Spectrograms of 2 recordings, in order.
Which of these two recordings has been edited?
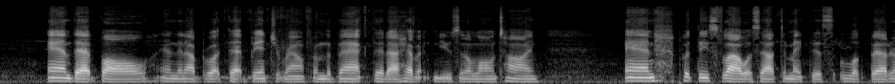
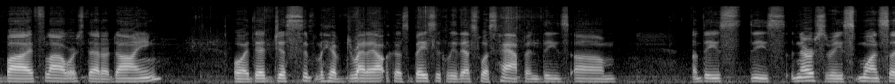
second; 1 cut; at 3.6 s

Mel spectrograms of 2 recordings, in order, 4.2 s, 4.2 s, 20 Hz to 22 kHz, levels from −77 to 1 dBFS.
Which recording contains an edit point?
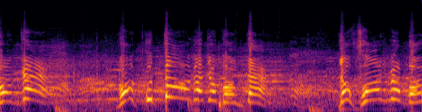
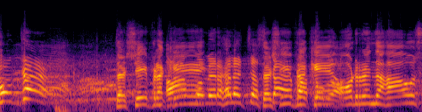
second; 1 cut; at 1.0 s

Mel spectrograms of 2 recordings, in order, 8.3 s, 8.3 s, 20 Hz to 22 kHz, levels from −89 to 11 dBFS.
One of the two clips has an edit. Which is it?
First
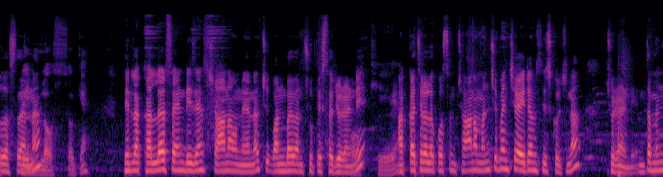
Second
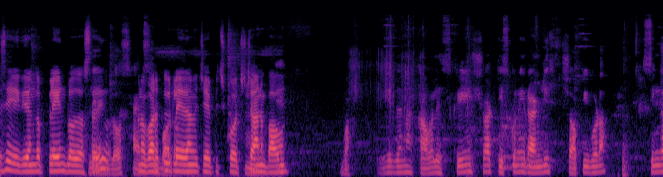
second; 1 cut; at 3.6 s

